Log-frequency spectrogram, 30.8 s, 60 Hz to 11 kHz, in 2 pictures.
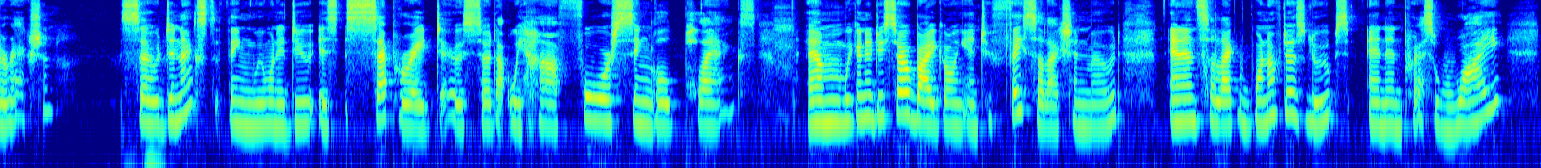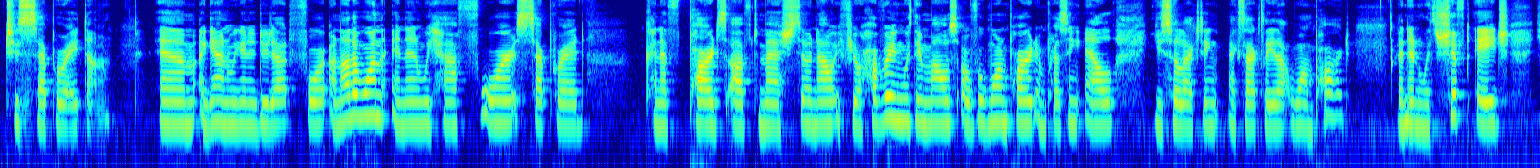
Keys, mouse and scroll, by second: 1.1 k, 2.9 middle click, 3.6 middle click, 6.0 2, 6.4 middle click, 7.7 alt+click, 9.3 3, 9.8 alt+click, 10.4 middle click, 12.2 y, 13.1 middle click, 15.5 alt+click, 16.6 y, 18.7 l, 19.4 l, 20.2 alt+a, 22.4 middle click, 24.4 middle click, 25.4 l, 27.1 shift+h, 27.9 middle click, 28.6 scroll up 2, 29.1 2, 29.5 click, 30.5 f.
